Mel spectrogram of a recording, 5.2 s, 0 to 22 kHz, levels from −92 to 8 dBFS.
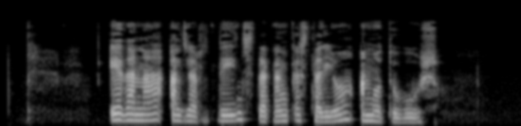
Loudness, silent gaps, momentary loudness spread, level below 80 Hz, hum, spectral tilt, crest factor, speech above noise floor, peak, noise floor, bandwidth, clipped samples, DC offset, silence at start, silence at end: -24 LUFS; none; 11 LU; -78 dBFS; none; -4 dB/octave; 26 dB; 43 dB; -2 dBFS; -68 dBFS; 11.5 kHz; under 0.1%; under 0.1%; 1.1 s; 0.85 s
